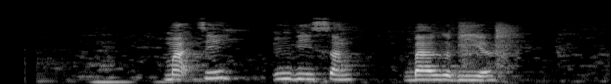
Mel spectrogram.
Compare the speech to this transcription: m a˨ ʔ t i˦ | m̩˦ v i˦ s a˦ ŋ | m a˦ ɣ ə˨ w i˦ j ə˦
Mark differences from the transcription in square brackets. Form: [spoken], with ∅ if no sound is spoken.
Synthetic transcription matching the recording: m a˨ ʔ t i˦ | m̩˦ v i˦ s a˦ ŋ | [b] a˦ ɣ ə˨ [b] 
